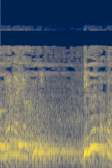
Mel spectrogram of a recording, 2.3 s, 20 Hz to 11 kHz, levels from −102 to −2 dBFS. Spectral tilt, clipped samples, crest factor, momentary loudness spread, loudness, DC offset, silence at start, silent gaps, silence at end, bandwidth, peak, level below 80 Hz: -9 dB/octave; under 0.1%; 14 dB; 15 LU; -16 LUFS; under 0.1%; 0 s; none; 0 s; 4.9 kHz; -2 dBFS; -50 dBFS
